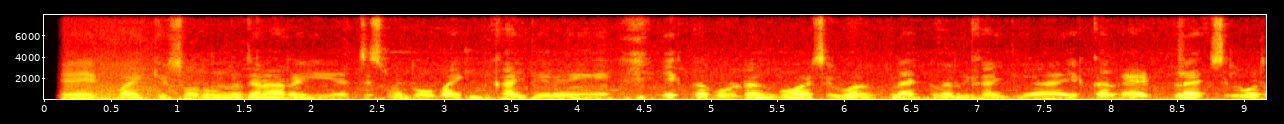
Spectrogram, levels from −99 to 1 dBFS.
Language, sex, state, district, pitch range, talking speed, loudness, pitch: Hindi, male, Chhattisgarh, Raipur, 110-125 Hz, 210 wpm, -19 LUFS, 120 Hz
